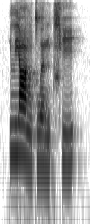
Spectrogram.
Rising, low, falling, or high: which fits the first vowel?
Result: falling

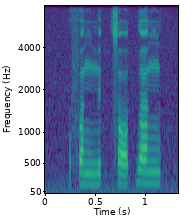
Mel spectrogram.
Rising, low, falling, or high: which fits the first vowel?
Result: low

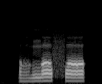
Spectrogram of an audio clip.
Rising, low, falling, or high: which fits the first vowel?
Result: low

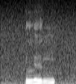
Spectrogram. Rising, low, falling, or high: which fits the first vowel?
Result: high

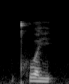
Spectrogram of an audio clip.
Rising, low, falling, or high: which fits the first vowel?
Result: low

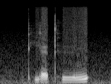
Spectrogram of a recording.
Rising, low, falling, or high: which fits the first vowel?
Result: low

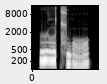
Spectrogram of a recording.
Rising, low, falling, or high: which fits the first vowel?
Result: high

